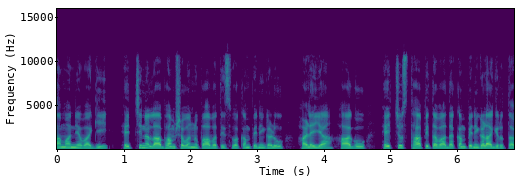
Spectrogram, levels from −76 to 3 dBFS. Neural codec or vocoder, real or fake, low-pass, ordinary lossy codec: none; real; 10.8 kHz; Opus, 64 kbps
